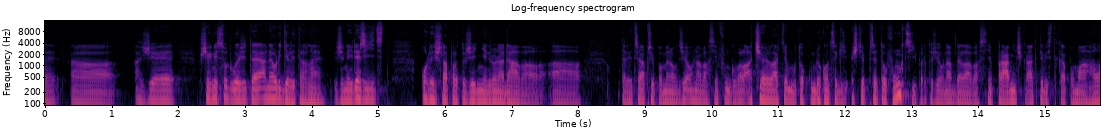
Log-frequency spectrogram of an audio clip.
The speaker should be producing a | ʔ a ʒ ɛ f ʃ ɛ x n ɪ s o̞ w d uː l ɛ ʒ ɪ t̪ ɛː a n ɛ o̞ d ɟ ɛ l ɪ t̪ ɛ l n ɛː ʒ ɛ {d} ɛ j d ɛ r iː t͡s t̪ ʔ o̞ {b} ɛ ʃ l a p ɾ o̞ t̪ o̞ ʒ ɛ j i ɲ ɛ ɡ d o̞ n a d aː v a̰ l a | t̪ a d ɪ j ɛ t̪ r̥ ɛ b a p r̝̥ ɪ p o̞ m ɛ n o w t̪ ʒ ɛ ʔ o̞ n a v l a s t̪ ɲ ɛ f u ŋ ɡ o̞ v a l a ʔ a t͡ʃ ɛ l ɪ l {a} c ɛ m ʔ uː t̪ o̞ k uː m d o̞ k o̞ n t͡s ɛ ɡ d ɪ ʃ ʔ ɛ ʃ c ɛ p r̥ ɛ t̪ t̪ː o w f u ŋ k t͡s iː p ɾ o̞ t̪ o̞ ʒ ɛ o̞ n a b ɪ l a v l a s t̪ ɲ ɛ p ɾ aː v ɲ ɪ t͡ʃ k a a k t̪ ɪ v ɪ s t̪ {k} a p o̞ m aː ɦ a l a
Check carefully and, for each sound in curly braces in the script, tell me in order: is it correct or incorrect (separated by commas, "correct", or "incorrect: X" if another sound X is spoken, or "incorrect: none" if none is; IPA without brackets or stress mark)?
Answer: incorrect: n, incorrect: d, correct, correct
